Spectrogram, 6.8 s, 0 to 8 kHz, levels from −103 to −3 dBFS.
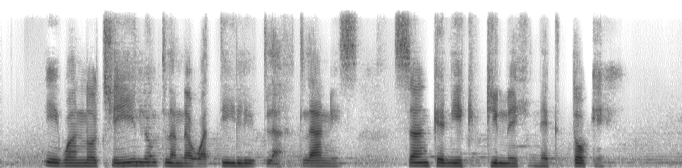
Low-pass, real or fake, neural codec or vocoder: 7.2 kHz; fake; codec, 16 kHz, 1 kbps, X-Codec, HuBERT features, trained on balanced general audio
